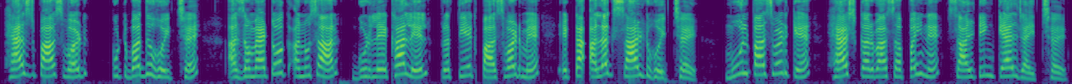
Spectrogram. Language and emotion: Maithili, neutral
